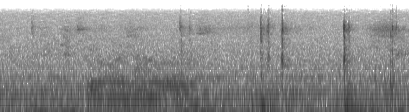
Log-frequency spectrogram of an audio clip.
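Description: Quick bursts of key clicks on a computer keyboard while Java code is typed. The clicks come in uneven clusters, fairly close, and a voice talks faintly underneath.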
